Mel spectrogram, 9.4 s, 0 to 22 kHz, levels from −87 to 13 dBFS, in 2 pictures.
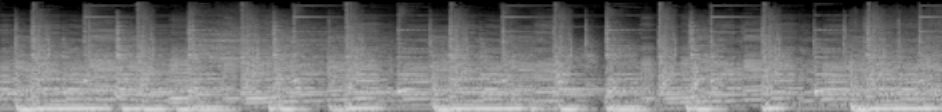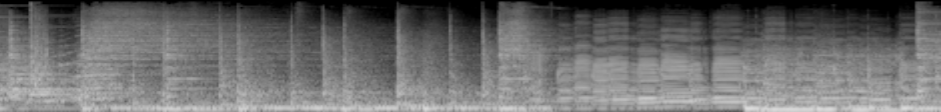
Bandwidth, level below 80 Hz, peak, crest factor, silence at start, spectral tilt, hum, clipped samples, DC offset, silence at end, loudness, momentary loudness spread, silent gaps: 19.5 kHz; -18 dBFS; 0 dBFS; 10 dB; 0 s; -5 dB/octave; none; under 0.1%; 0.3%; 0 s; -11 LUFS; 5 LU; none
